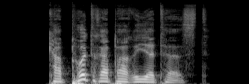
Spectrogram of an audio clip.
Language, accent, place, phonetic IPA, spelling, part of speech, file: German, Germany, Berlin, [kaˈpʊtʁepaˌʁiːɐ̯təst], kaputtrepariertest, verb, De-kaputtrepariertest.ogg
- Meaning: inflection of kaputtreparieren: 1. second-person singular dependent preterite 2. second-person singular dependent subjunctive II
